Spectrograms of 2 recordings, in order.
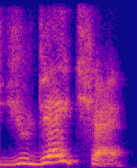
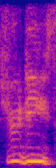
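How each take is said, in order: First: The name is said with an Italian pronunciation. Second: The name is said with an American pronunciation. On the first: The speaker calls it right. "no, it's not. It's it's Giudice" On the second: The speaker calls it wrong. "people are like, no, no, it's Giudice"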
